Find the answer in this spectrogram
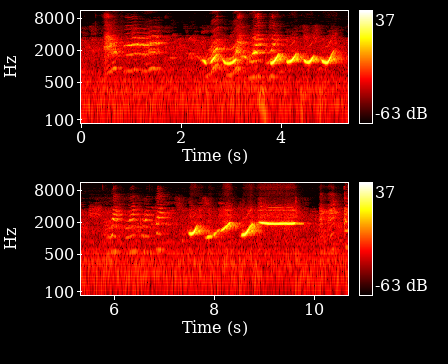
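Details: A pet talking parakeet gives a run of clipped, whistled, speech-like syllables, rising and falling in quick bursts, with a longer level whistle near the end.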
